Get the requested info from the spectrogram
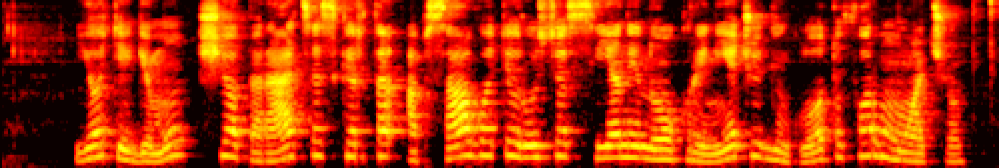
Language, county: Lithuanian, Kaunas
